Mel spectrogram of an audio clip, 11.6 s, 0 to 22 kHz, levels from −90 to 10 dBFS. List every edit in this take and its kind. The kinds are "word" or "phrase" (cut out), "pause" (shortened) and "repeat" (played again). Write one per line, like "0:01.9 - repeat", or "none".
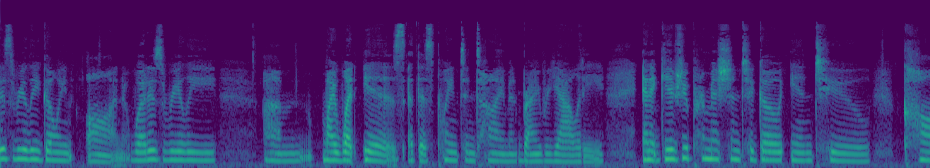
0:06.5 - word

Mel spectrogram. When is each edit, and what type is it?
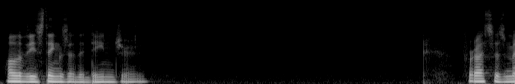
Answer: none

